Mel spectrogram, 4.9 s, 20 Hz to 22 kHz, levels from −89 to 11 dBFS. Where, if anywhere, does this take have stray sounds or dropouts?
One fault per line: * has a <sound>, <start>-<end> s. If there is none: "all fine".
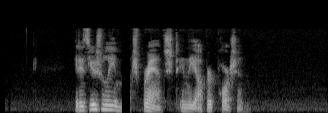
* has a dropout, 1.8-2.0 s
